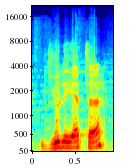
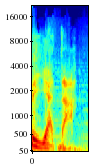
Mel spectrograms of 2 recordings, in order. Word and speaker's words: Julieta: I am smoking the Romeo and Julieta, 1875. Julieta. I know, but I'm white and American, so I pronounce that J very, very nice.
